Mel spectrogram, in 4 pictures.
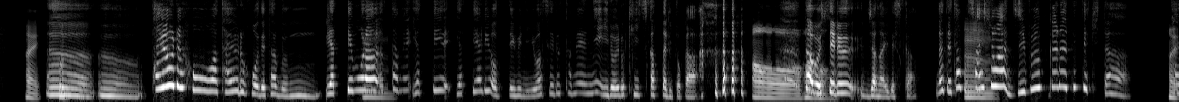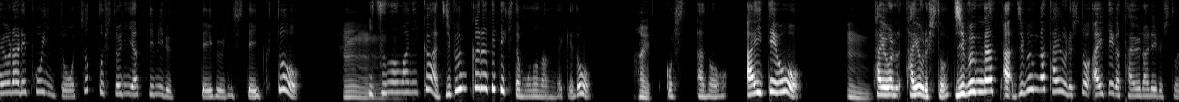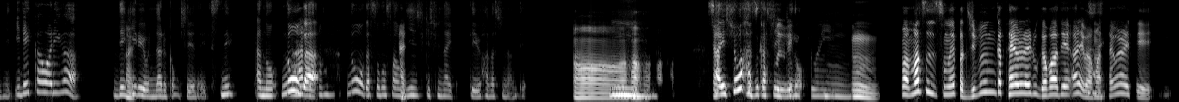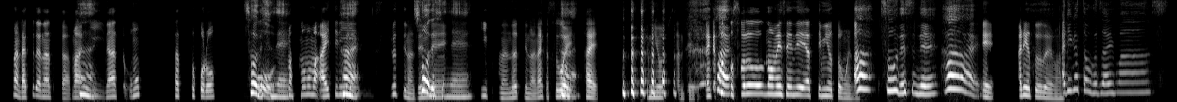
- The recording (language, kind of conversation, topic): Japanese, advice, 感情を抑えて孤立してしまう自分のパターンを、どうすれば変えられますか？
- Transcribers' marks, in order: laugh; other background noise; laugh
